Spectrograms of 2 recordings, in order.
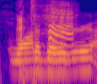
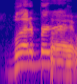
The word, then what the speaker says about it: Whataburger: My parents are from Texas, so going to Taco Bueno and Whataburger. I'm sure I pronounced that wrong because they told me all week I pronounced it wrong. – Whataburger.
